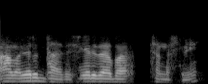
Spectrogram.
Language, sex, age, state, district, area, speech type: Sanskrit, male, 18-30, Karnataka, Chikkamagaluru, urban, conversation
